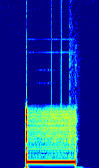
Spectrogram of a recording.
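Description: A single steady telephone ringing tone of an outgoing call sounds for about one second, clear and even, starting and stopping abruptly, with silence around it and no voices.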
